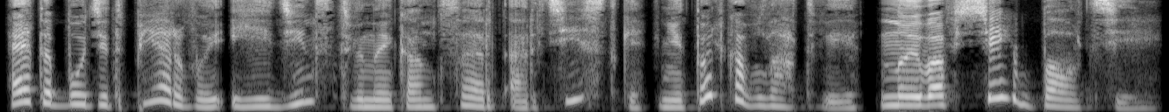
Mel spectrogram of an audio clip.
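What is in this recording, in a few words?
Russian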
